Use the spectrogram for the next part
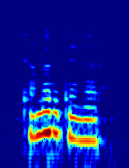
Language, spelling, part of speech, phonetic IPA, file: Polish, kamerdyner, noun, [ˌkãmɛrˈdɨ̃nɛr], LL-Q809 (pol)-kamerdyner.wav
